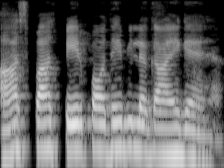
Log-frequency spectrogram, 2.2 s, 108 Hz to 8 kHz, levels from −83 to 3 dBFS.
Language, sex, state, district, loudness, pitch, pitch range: Magahi, male, Bihar, Gaya, -15 LUFS, 170 Hz, 150-170 Hz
